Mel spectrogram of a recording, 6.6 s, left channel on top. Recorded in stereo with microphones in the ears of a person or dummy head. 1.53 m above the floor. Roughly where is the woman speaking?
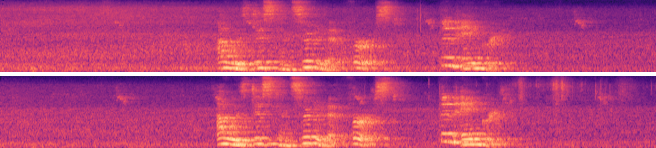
Right.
